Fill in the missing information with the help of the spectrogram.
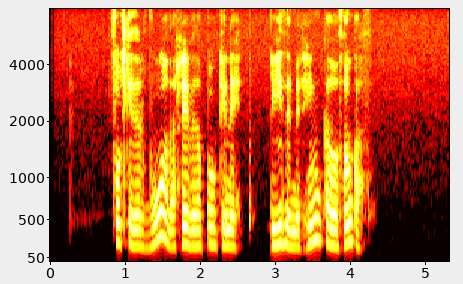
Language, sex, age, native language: Icelandic, female, 40-49, Icelandic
